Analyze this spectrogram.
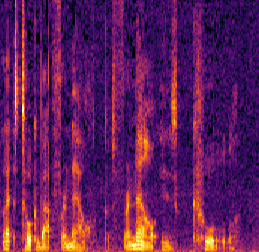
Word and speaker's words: Fresnel: Because Fresnel is cool. Fresnel. For years and years I pronounced this as Fresnel.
